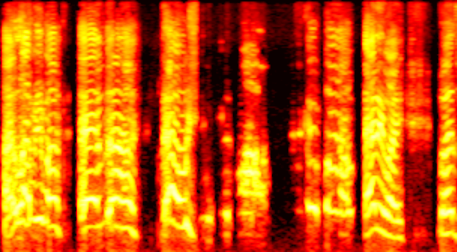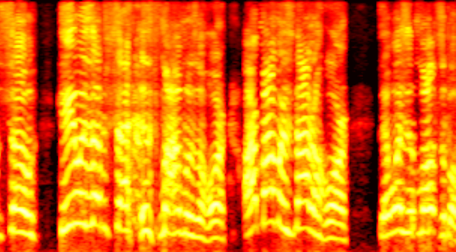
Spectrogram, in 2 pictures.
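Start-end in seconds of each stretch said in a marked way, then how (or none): 0.0-3.5 high, giggly reassurance; laughing. Real, not acted. Laughing reassurance to his mom watching. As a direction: keep laughing while making amends.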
